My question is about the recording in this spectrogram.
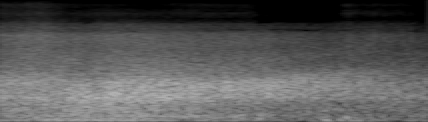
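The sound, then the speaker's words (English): A steady, fairly loud roar of road traffic rolling past in Florida, a broad continuous rush that swells slightly and then eases off, with no voices. “I'm holding up the traffic.”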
